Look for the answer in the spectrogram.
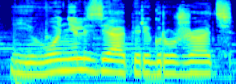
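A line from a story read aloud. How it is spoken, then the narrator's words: Through gritted teeth. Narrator (Russian): процедил Ройтер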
